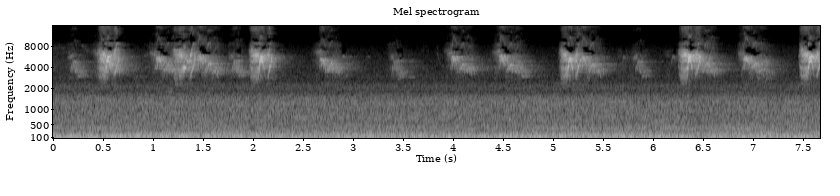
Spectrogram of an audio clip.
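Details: Morning house sparrow song at sunrise, with no added music. Scratchy chirps are spaced irregularly, about fifty a minute, some louder and closer, others softer, over a constant low background hum.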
